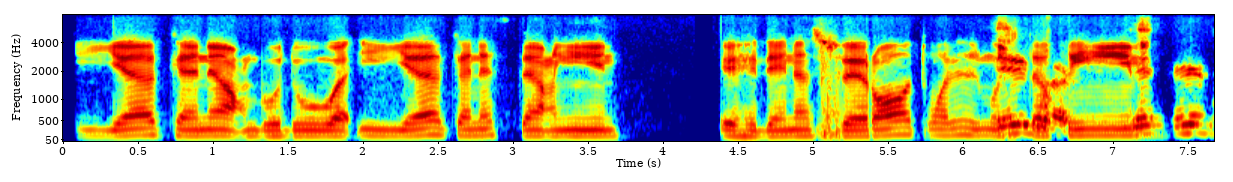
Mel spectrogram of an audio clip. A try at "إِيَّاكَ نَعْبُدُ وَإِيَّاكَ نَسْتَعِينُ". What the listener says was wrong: نستعین میں یہ جو نستعین ہے نا، نستعین، ٹھیک ہے، نستعین سین میں اس کو کہتے ہیں حروف ستیرہ، سیٹی والے میں جس طرح سیٹی کی آواز ہوتی ہے. نست بالکل کرسٹل کلیئر ہونا چاہیے. نست آپ نے پڑھا، نست ہے بالکل اس کو ہلکا سا پڑھا ہے، یہ اس کا حق ادا نہیں ہوا.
